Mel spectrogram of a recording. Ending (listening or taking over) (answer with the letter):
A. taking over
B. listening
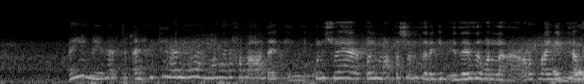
A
